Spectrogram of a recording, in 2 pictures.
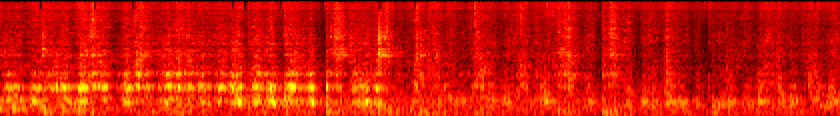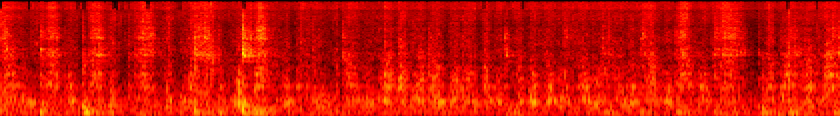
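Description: Flour being stirred into a pan of beef for enchiladas: brisk, repeated scraping and rasping of a utensil against the pan, close and steady with scattered metallic clinks, no talking.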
